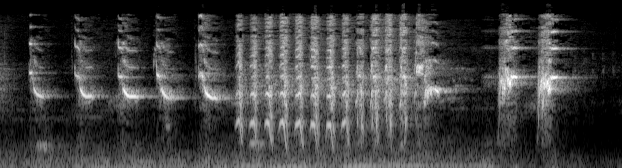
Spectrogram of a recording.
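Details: ['Javan myna, recorded to encourage caged birds to sing: four downslurred whistles, a fast dry rattling trill, and two sharp squeaky notes at the end.']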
